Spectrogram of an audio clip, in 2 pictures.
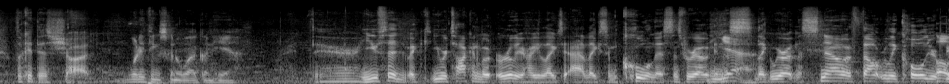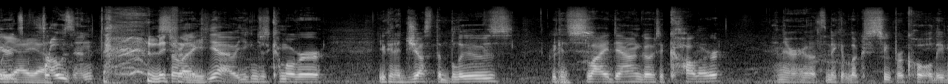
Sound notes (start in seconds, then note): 10.5 laughs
